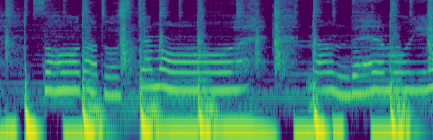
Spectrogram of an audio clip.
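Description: Japanese pop song cover: a female voice sings a melody over a steady drum beat and bass.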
